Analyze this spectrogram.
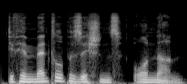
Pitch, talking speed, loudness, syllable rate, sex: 105 Hz, 190 wpm, -17 LUFS, 5.5 syllables/s, male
